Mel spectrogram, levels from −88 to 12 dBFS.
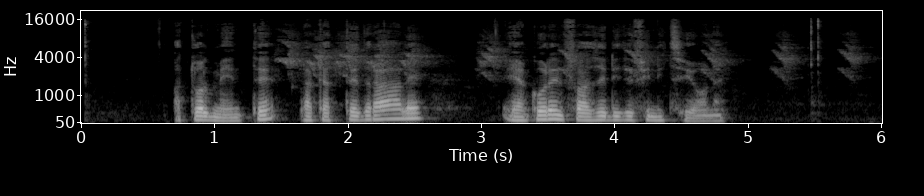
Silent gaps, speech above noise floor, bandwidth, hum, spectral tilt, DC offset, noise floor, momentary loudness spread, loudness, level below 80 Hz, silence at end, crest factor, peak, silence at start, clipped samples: none; 46 dB; 16.5 kHz; none; -7 dB/octave; under 0.1%; -73 dBFS; 23 LU; -27 LUFS; -68 dBFS; 1.2 s; 22 dB; -6 dBFS; 0.7 s; under 0.1%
